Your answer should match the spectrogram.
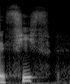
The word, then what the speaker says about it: Fief: ça s'écrit F-I-E-F. E alors soit je fais FIF, comme euh, un, bandit en anglais, mais normalement ça s'écrit pas comme ça. Sinon on le fait à la française, FIEF, voilà, on va dire FIEF Production.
